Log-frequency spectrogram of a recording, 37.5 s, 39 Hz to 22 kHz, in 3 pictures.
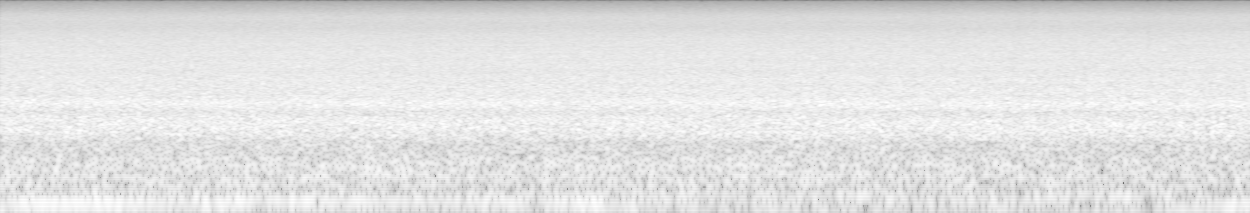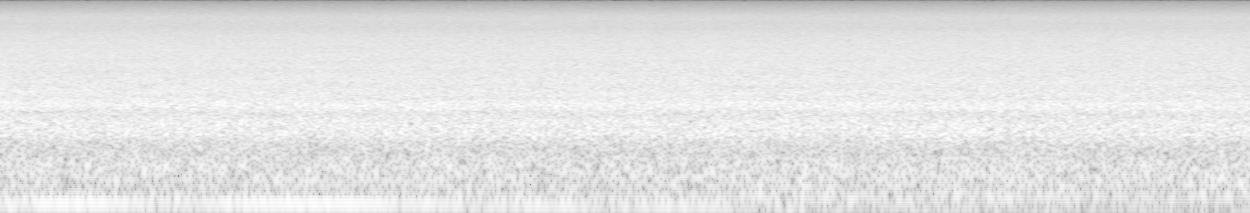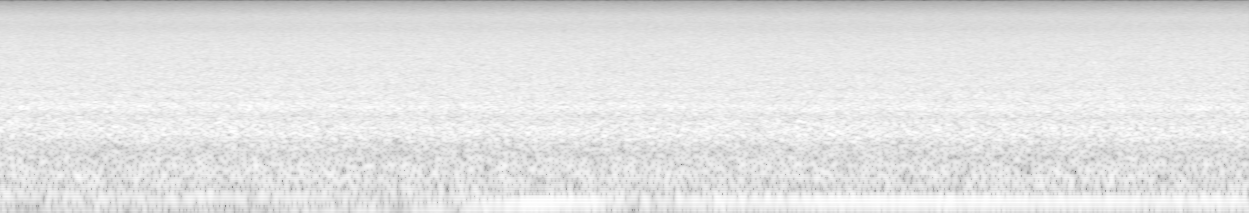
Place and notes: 撒固兒瀑布, Hualien City - waterfall
waterfall
Zoom H2n MS+XY +Spatial Audio
Hualien City, Hualien County, Taiwan, 14 December 2016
